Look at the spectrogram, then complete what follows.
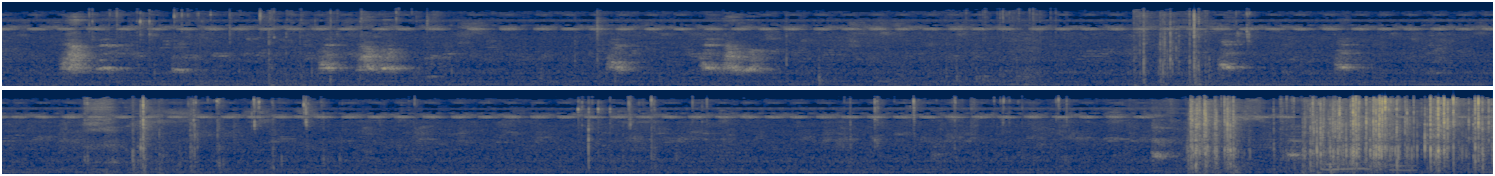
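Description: Foil snack bag of chips crinkling loudly near the end, after a few soft chewing crunches and scattered clicks. A steady, high-pitched pulsing chirp runs in the background until the crinkling starts.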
